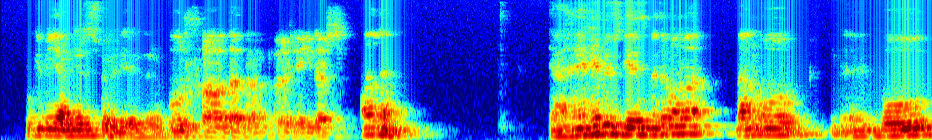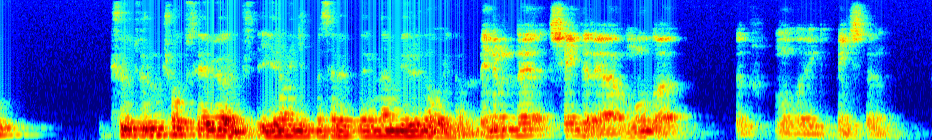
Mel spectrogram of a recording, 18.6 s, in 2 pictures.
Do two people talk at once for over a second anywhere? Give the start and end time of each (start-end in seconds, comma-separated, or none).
none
